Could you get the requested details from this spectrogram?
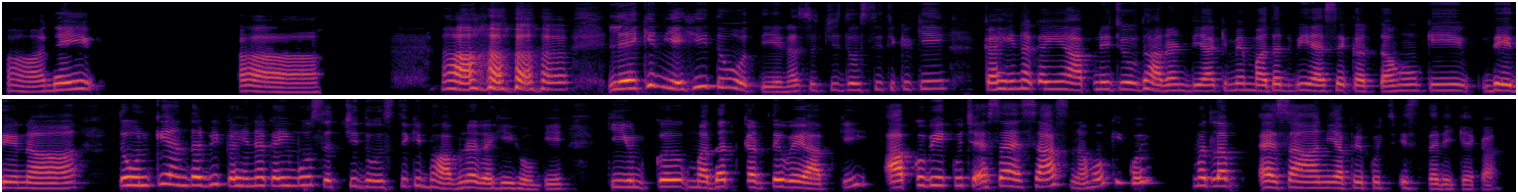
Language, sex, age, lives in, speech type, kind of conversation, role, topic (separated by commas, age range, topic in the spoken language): Hindi, female, 35-39, India, conversation, podcast, host, आप कैसे पहचानते हैं कि कोई सच्चा दोस्त है?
